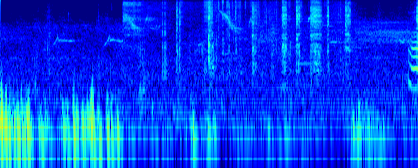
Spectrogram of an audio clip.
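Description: A horse flapping and smacking its loose lips: a run of low, rapid fluttering pulses that fades out about a second in. Fainter scattered clicks follow.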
